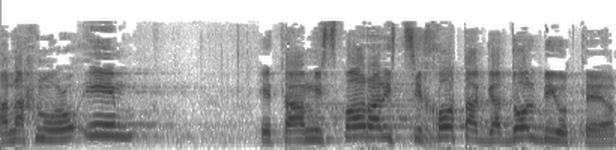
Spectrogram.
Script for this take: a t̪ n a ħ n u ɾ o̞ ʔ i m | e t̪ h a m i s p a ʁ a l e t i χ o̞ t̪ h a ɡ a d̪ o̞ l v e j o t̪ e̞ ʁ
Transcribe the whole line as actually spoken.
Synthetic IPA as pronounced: a n a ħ n u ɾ o̞ ʔ i m | e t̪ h a m i s p a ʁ a l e t͡s i χ o̞ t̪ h a ɡ a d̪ o̞ l b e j o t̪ e̞ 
